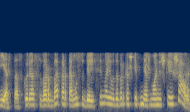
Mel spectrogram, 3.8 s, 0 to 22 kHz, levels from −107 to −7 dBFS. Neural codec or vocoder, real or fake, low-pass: none; real; 3.6 kHz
